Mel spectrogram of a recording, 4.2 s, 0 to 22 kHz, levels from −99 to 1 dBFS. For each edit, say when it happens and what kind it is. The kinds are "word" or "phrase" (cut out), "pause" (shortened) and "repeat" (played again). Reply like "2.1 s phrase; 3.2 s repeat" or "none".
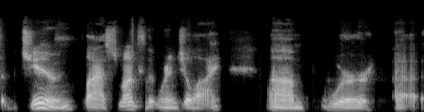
1.5 s word; 3.1 s pause

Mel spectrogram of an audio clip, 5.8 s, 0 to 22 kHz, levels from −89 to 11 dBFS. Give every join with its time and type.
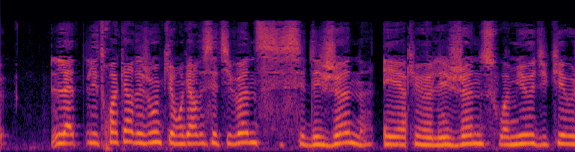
4.0 s phrase

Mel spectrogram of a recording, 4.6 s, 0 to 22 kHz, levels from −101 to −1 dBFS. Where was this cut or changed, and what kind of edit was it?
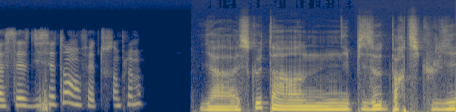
none

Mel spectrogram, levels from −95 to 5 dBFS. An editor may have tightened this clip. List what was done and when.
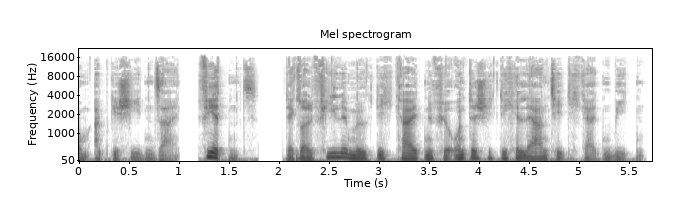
1.1 s pause; 2.2 s word

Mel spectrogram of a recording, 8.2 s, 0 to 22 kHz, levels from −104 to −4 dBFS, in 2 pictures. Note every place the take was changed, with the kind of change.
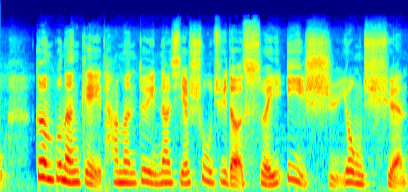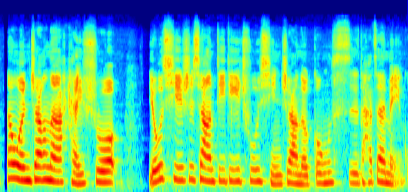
4.1 s pause

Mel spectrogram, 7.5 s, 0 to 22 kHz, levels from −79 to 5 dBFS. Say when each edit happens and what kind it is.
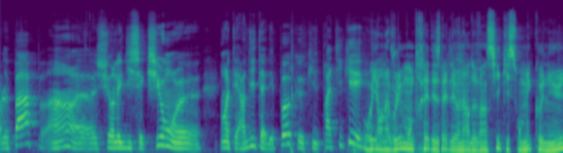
2.9 s word; 5.9 s word

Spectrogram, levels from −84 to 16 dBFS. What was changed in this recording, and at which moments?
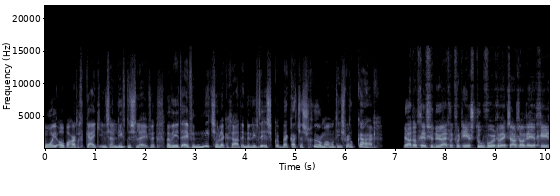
6.1 s word

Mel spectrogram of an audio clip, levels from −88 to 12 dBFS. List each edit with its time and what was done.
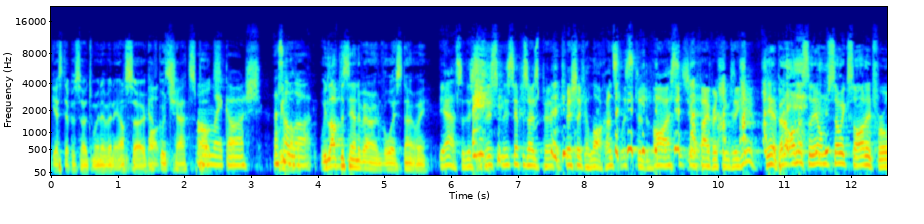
1.5 s phrase; 2.2 s word

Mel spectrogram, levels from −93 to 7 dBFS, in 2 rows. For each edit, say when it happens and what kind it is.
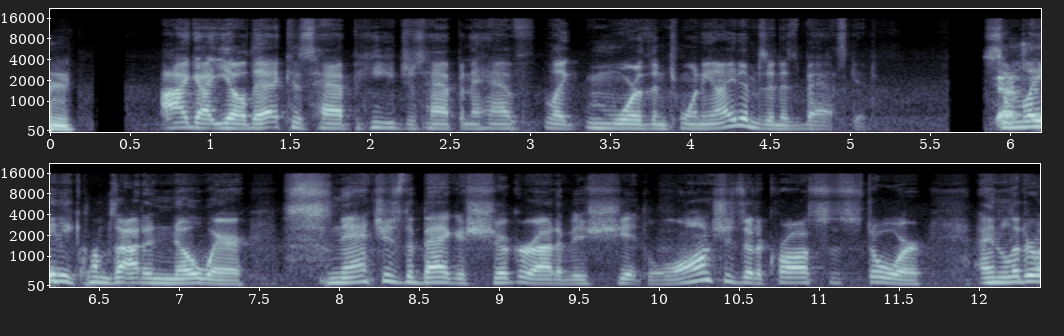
none

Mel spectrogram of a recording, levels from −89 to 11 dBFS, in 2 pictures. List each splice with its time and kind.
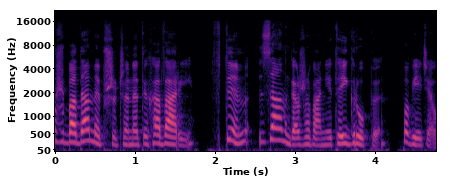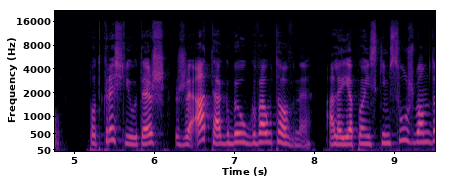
none

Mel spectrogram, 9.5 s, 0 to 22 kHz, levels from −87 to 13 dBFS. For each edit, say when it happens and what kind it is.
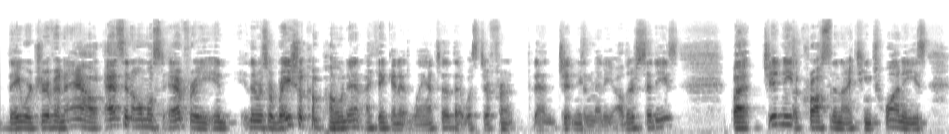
5.2 s pause; 5.8 s word; 7.9 s word; 8.3 s phrase

